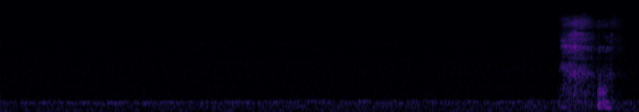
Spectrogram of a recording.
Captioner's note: chuckles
